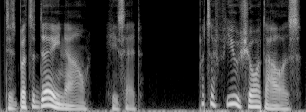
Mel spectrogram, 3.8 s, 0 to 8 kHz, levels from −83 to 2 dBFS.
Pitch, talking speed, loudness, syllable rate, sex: 120 Hz, 205 wpm, -18 LUFS, 4.5 syllables/s, male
